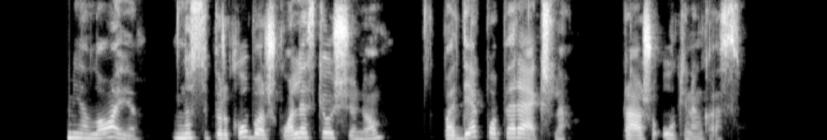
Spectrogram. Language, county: Lithuanian, Šiauliai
